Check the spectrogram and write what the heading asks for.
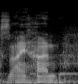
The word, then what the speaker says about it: Zion: For the one person that's gonna say, oh, you can definitely tell he's not from Utah because I'm pronouncing Zion like Zion. I know you guys pronounce it Zion, you know, and I've been pronouncing it your way for a long time, but I just thought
